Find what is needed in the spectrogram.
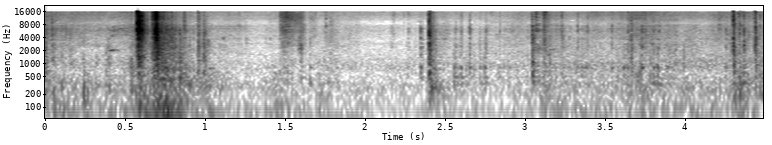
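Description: An exterior door unlatched and pushed open: a latch click, then the loudest clatter just under a second in. A few lighter knocks and clicks follow.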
